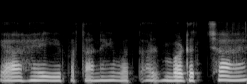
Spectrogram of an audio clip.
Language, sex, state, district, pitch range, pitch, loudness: Hindi, female, Chhattisgarh, Bastar, 150-185 Hz, 180 Hz, -20 LUFS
